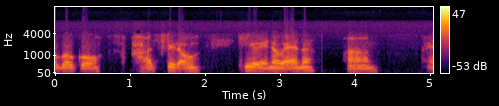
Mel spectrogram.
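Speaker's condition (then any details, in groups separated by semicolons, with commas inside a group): Cerebral palsy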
